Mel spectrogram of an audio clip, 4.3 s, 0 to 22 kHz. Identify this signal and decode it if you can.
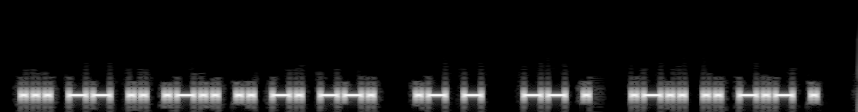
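Morse code, heard as a keyed tone, about 40 wpm, 600 Hz. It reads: SMILING AT ME LIKE
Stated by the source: Morse code at 40 wpm, practice text, CW med Gnister.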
